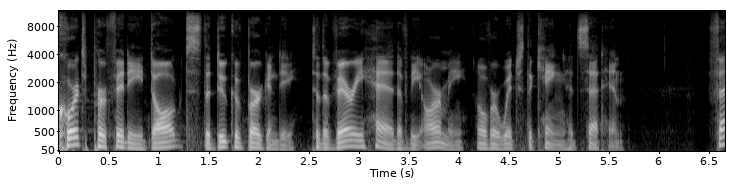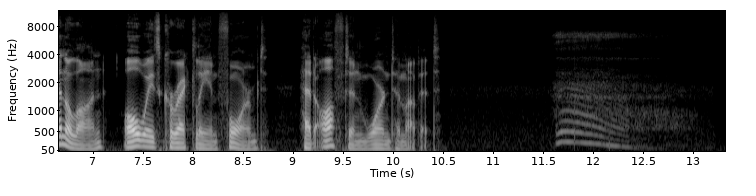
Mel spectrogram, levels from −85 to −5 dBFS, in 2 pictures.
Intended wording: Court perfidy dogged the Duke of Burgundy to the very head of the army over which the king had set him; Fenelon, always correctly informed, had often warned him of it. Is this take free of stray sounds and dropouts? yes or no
no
